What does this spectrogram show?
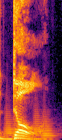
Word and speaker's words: dhole: The dole. Yeah, that's right. Not a typo. D H O L E. It rhymes with goal, but trust me, it's way more interesting than soccer.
